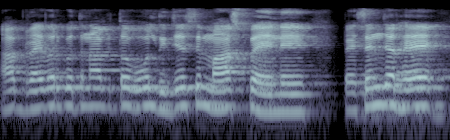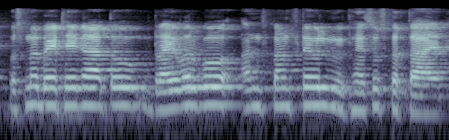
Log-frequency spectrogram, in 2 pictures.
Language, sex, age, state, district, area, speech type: Hindi, male, 45-60, Rajasthan, Karauli, rural, spontaneous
